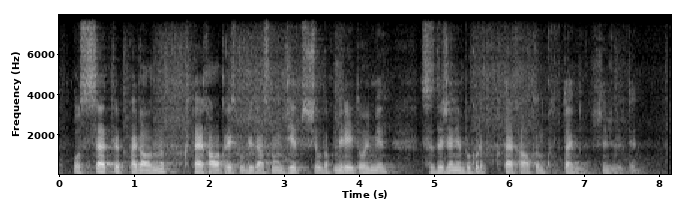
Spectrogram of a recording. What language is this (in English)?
Kazakh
